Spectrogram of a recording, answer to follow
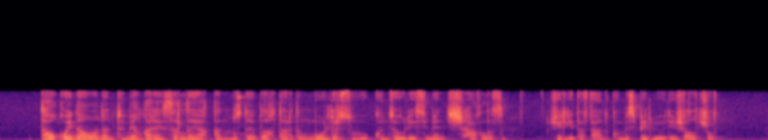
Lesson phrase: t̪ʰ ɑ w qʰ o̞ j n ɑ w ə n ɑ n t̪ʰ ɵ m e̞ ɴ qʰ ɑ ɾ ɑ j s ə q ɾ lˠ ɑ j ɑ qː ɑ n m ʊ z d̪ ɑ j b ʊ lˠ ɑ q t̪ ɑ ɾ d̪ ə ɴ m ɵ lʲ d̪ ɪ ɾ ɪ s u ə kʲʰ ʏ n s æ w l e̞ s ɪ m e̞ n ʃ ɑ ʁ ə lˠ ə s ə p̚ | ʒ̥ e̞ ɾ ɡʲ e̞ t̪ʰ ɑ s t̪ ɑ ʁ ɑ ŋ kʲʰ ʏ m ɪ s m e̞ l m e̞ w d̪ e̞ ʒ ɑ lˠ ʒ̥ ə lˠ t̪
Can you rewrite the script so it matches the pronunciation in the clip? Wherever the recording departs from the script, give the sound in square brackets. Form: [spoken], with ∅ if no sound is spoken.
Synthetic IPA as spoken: t̪ʰ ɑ w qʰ o̞ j n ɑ w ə n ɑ n t̪ʰ ɵ m e̞ ɴ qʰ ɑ ɾ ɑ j s ə [∅] ɾ lˠ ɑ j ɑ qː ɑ n m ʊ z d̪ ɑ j b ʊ lˠ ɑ q t̪ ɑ ɾ d̪ ə ɴ m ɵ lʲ d̪ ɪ ɾ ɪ s u ə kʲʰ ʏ n s æ w l e̞ s ɪ m e̞ n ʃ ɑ ʁ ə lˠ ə s ə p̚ | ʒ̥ e̞ ɾ ɡʲ e̞ t̪ʰ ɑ s t̪ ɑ ʁ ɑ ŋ kʲʰ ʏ m ɪ s [b] e̞ l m e̞ w d̪ e̞ ʒ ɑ lˠ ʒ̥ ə lˠ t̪

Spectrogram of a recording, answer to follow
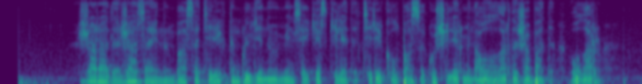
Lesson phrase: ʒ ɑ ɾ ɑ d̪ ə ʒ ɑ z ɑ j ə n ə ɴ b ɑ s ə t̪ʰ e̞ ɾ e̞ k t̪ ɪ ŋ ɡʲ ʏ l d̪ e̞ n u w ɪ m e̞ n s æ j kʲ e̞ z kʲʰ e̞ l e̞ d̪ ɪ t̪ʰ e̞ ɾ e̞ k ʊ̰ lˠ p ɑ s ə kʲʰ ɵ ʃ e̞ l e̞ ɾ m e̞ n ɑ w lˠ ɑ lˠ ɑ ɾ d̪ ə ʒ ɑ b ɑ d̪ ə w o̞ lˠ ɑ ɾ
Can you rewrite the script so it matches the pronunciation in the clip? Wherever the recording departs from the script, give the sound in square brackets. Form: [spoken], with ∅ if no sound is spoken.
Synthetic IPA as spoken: ʒ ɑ ɾ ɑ d̪ ə ʒ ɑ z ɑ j ə n ə ɴ b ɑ s ə t̪ʰ e̞ ɾ e̞ k t̪ ɪ ŋ ɡʲ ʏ l d̪ e̞ n u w ɪ m e̞ n s æ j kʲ e̞ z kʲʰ e̞ l e̞ d̪ ɪ t̪ʰ e̞ ɾ e̞ k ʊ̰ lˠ p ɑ s ə kʲʰ ɵ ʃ e̞ l e̞ ɾ m e̞ n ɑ w lˠ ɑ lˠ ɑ ɾ d̪ ə ʒ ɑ b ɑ d̪ ə w o̞ lˠ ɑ ɾ

